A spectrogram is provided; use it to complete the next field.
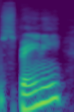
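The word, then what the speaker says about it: Spaeny: Spaney?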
